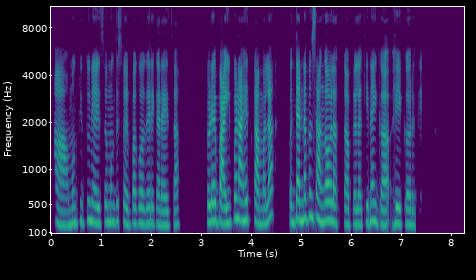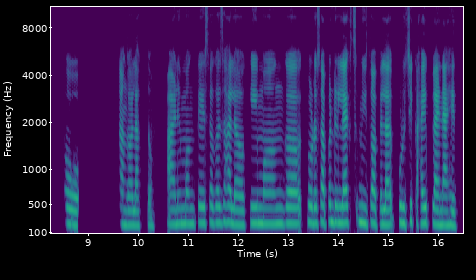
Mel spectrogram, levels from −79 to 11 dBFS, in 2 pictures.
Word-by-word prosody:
हां, 200 -4 0
मग 225 +3 -1
तिथून 260 +2 -2
यायचं 235 -1 0
मग 245 0 -1
ते 255 - -3
स्वयंपाक 230 -2 -4
वगैरे 225 0 -1
करायचा. 205 -1 -2 0.6
थोड्या 250 +2 +5
बाई 225 +1 +7
पण 295 -1 +4
आहेत 270 0 +6
कामाला 230 +5 +4 0.3
पण 245 -2 -2
त्यांना 275 +2 +7
पण 330 - +2
सांगावं 265 -3 +4
लागतं 235 -2 0
आपल्याला 215 +1 -1
की 240 - -4
नाही 255 0 +1
का 210 -1 +3
हे 225 +2 +2
कर 210 -1 -1
ते - - -7
कर 205 - -16 1.2
हो, 210 -2 -1 0.9
सांगावं 205 -2 -3
लागतं 200 -1 -7 0.3
आणि 215 +1 -3
मग 220 0 -3
ते 230 -1 -1
सगळं 230 +1 -5
झालं 225 -3 -2
की 230 0 -1
मग 220 0 -3
अ 225 -1 +1
थोडंसं 230 -1 -1
आपण 245 +1 -2
रिलॅक्स 235 -1 +1
मिळतो 235 -2 0
आपल्याला. 215 -1 +1
पुढची 235 0 -1
काही 225 0 0
प्लॅन 210 -2 +2
आहेत 205 -1 +1
225 Hz, 170 wpm, -24 LUFS, 215-240 Hz, 1.2 s, बाई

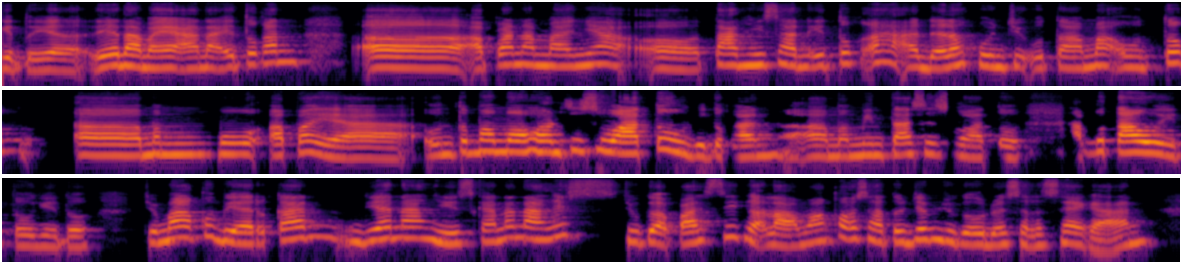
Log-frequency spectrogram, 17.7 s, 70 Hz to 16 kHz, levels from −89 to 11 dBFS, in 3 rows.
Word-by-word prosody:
gitu 205 -2 -6
ya 200 -2 -2
dia 260 +3 +2
namanya 235 -4 +3
anak 235 - -1
itu 290 +4 -4
kan, 330 +1 0 0.3
eee, 230 -2 +4
apa 285 +7 0
namanya, 275 0 -2
eee, 215 -2 -3
tangisan 280 -1 0
itu 260 +4 -5
adalah 255 -5 0
kunci 255 -3 -5
utama 235 +3 -3
untuk, 310 +7 -4 0.2
eee, 240 -1 +3
memu 255 +1 -2
apa 240 +5 +1
ya 200 -5 0
untuk 255 +4 -3
memohon 300 -1 +5
sesuatu 305 0 +4
gitu 230 0 -4
kan, 220 +3 0
eee, 225 -4 -2
meminta 245 +2 -1
sesuatu. 230 -6 -6 0.3
Aku 275 - -7
tahu 285 -2 +9
itu 235 -3 -8 0.2
gitu. 190 -1 -4 0.3
Cuma 320 +7 +3
aku 345 -5 -5
biarkan 295 +6 0
dia 305 +6 0
nangis, 270 -9 -2
karena 275 +5 -3
nangis 350 +4 -3
juga 260 -3 0
pasti 285 +10 -1
nggak 300 -6 -1
lama 215 +4 +1
kok, 320 -2 -2
1 260 -3 -2
jam 305 0 +1
juga 235 -4 -2
udah 220 0 -3
selesai 225 +1 -4
kan, 245 +7 -3
255 Hz, 175 wpm, -24 LUFS, 235-295 Hz, 0.3 s, tahu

